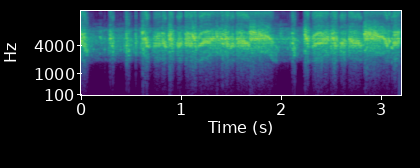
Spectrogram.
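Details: Edible-nest swiftlet lure call played to attract swiftlets from other nesting houses into a private swiftlet house: dense, buzzy, high chattering twitter with rapid clicking pulses, nearly continuous, briefly dipping near the start and around two seconds.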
